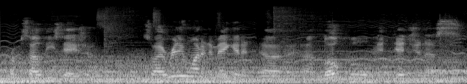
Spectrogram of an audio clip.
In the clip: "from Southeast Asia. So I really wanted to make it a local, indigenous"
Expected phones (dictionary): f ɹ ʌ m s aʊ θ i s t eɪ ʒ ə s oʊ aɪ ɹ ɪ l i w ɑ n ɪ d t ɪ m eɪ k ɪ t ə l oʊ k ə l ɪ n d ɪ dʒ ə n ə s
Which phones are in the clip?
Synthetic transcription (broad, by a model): f ɹ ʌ m s aʊ θ i s t eɪ ʒ ə s oʊ aɪ ɹ ɪ l i w ɑ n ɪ d t ɪ m eɪ k ɪ t ə l oʊ k l ɪ n d ɪ dʒ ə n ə s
